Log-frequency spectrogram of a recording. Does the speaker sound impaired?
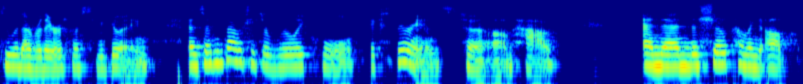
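Yes: cleft lip and palate.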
